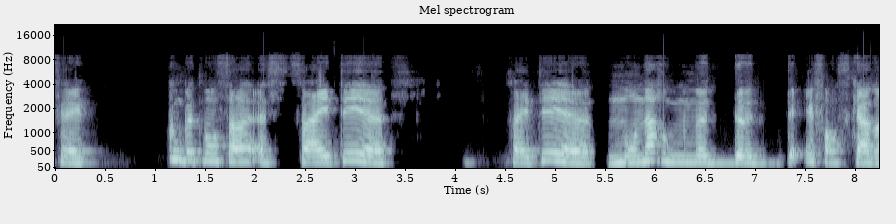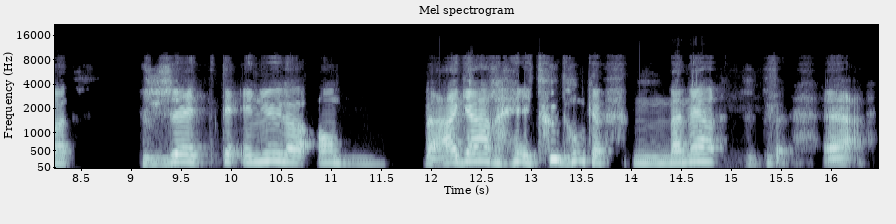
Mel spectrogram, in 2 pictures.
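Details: Adult male comedian who has stuttered since childhood, a real, lifelong stutter he regards as part of his identity: stuttering.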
